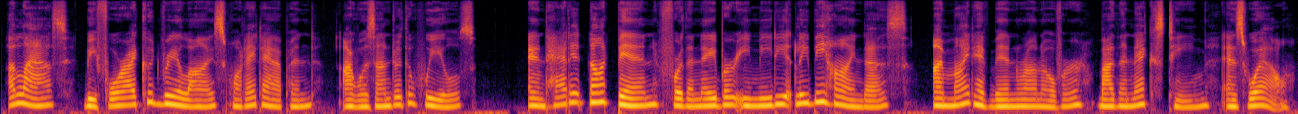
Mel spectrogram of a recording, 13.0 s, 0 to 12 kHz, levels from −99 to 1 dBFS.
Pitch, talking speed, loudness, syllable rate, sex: 175 Hz, 165 wpm, -19 LUFS, 4.5 syllables/s, female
